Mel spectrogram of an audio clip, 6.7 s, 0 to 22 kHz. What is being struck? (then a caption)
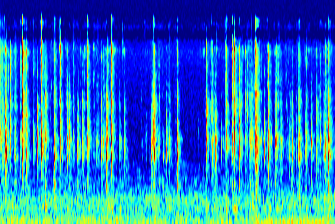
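Mechanical keyboard with plastic keycaps. Fingertips type steadily on the plastic keycaps of a Keychron K6 compact RGB-backlit mechanical keyboard in the dark, producing quick, crisp clicks and clacks that reach into the highs. The typing runs in an uneven rhythm with a brief lull near the middle, over a constant low rumble.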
